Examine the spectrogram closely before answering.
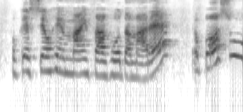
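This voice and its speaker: Noticeable background noise under a woman's fairly high voice at a moderate pace. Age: 60s. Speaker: interviewee, mother of the channel owner. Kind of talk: casual chat.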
